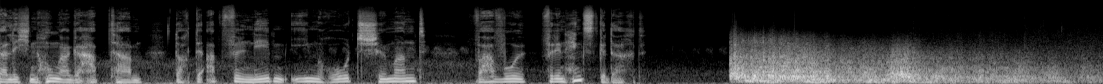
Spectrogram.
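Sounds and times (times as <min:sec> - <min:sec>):
speech: 0:00.0 - 0:06.5, 0:07.3 - 0:08.4
thunder rolling during a thunderstorm: 0:07.3 - 0:11.0.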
